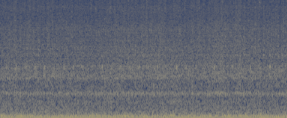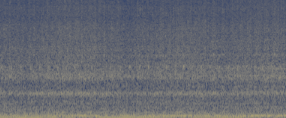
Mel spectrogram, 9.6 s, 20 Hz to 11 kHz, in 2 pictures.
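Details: 1999 Holden R8 Clubsport Gen III LS1 V8, 250,000 km, first start after cam swap, idle propped up, no warning lights, temperature fine: warm steady deep rumble with mild even loping beat, no knocks or misses; normal lumpy cam idle.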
